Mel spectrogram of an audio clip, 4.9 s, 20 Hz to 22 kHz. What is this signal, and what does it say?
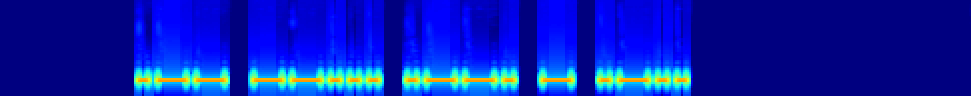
Morse code, heard as a keyed tone, about 25 wpm, 700 Hz. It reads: W7PTL
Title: USA Call Signs - 5 Characters - 2x Character Spacing - 25wpm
